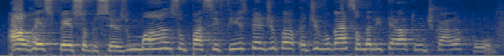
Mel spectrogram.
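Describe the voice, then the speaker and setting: High-voiced Brazilian woman lecturing. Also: quick pace, fairly bright tone. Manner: explains patiently, uses homely examples, checks with "tá?". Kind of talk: spiritist center lecture.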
